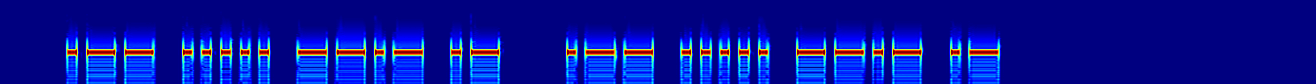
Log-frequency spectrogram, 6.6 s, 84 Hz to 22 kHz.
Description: Morse code, heard as a keyed tone, about 25 wpm, 700 Hz. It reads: W5QA W5QA
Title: USA Call Signs Repeated 2x 25wpm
